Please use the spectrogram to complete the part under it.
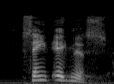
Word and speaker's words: St. Ignace: St. Ignace.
